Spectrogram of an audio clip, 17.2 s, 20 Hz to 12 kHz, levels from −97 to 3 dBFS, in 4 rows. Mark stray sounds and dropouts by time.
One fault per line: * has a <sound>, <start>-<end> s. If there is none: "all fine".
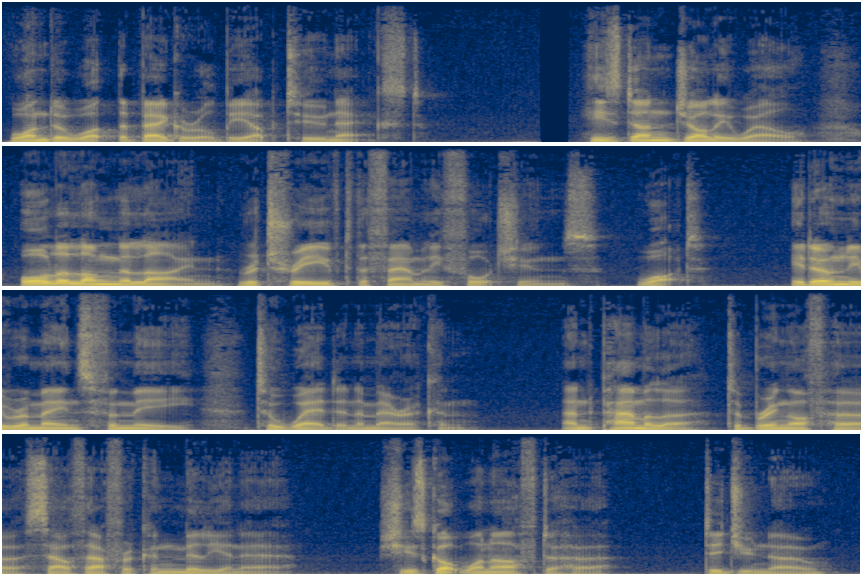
all fine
